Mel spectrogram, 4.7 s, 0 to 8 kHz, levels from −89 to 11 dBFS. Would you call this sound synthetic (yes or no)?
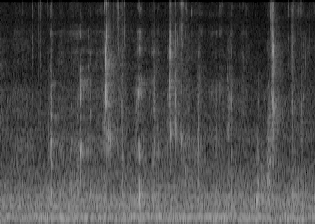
no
